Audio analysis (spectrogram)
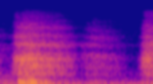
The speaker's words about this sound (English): I'm breathing. It's oxygen. It's out there. I didn't create it.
